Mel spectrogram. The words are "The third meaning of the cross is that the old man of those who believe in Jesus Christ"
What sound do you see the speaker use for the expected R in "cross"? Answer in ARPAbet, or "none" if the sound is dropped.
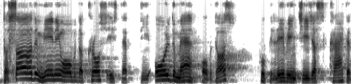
R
